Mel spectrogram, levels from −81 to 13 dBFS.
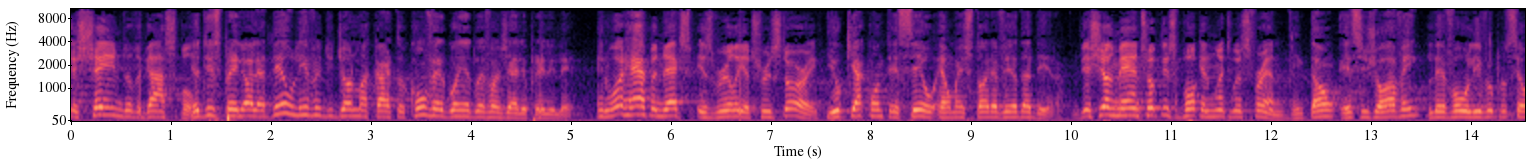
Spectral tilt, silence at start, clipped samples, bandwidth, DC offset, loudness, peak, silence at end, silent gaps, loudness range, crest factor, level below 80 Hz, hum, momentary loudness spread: -4.5 dB/octave; 0 s; under 0.1%; 11 kHz; 1%; -15 LUFS; 0 dBFS; 0 s; none; 2 LU; 16 dB; -40 dBFS; none; 7 LU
